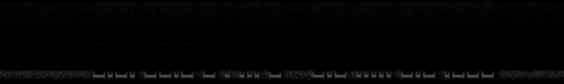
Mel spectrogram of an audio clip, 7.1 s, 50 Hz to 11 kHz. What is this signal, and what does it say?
Morse code, heard as a keyed tone, about 25 wpm, 370 Hz. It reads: CQ TEST K5KJ
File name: contests / arrl-160-k5tr-op-w5tn -1300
